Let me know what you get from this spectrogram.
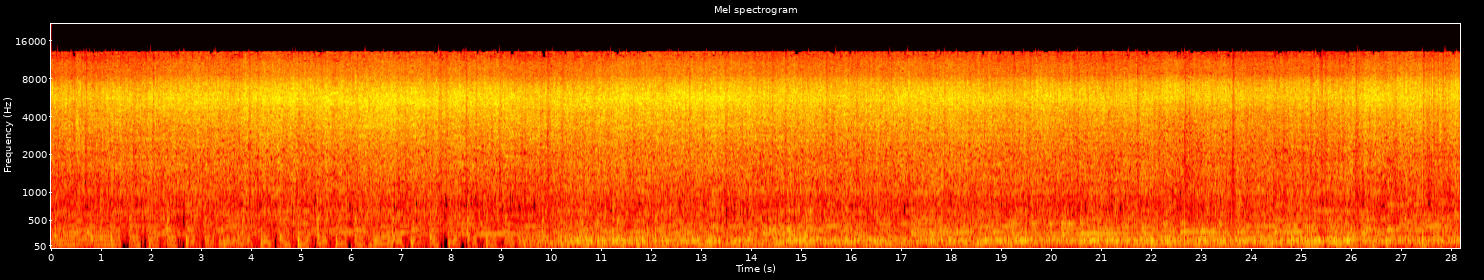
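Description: Chicken pieces and sliced onions frying in hot oil in a karahi, a steady sizzle, while being stirred with a plastic spatula.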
